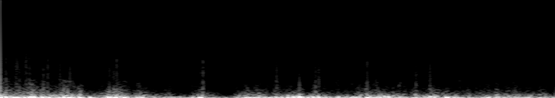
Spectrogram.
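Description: Wind buffeting an outdoor microphone: a loud, uneven low rumble.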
